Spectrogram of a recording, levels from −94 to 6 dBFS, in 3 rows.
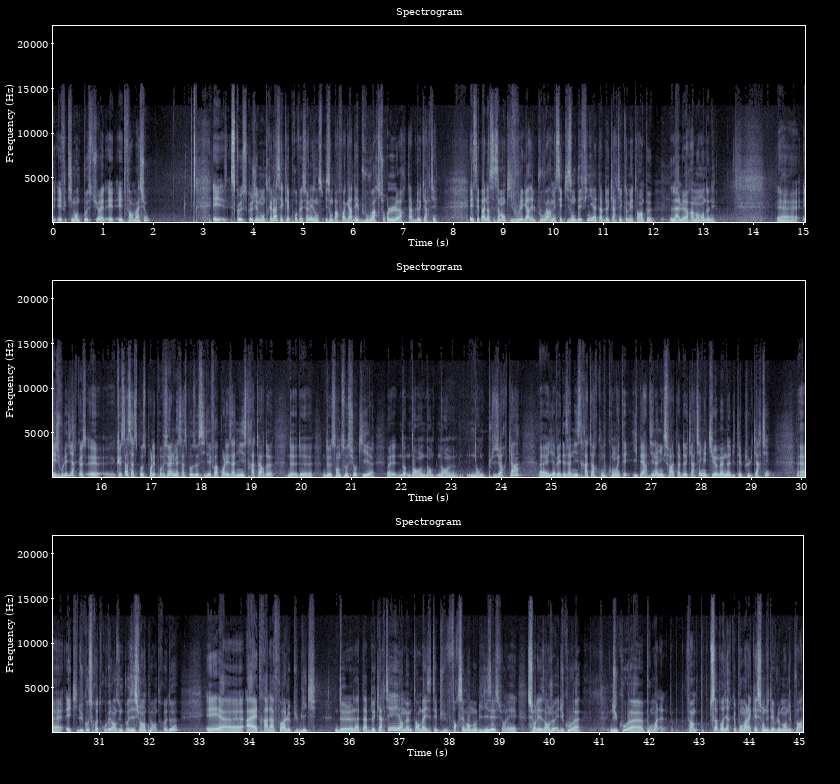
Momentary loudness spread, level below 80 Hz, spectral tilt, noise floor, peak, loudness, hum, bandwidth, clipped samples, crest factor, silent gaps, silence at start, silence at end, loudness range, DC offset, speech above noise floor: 7 LU; -50 dBFS; -5 dB/octave; -49 dBFS; -2 dBFS; -21 LUFS; none; 15.5 kHz; under 0.1%; 20 dB; none; 0 s; 0 s; 3 LU; under 0.1%; 28 dB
